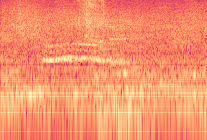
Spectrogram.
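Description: Indistinct murmur of voices in a church, with a child's voice rising and falling among them.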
